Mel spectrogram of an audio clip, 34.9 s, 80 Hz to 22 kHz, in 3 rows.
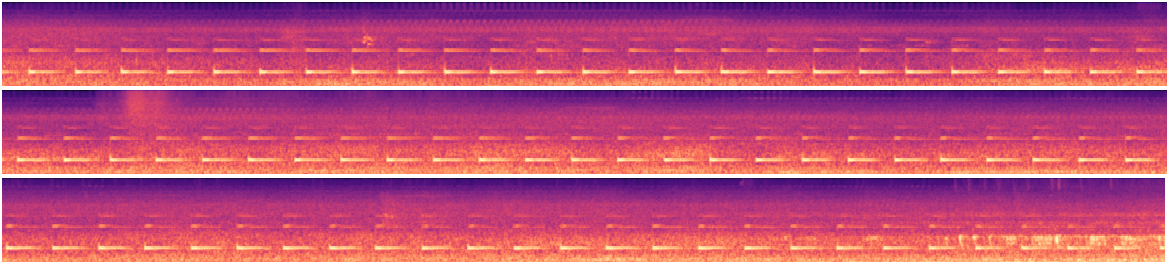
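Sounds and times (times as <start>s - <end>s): approaching train rumble: 0.0s - 34.9s
level crossing warning bell: 0.0s - 34.9s.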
